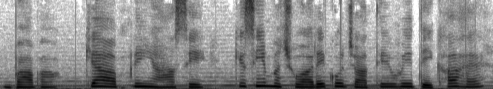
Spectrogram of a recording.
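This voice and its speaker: A woman voicing an earnest, worried, devoted fisherman's wife and mother in an animated moral story. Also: fairly high pitch, takes it slowly, soft background music. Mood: anxious.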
